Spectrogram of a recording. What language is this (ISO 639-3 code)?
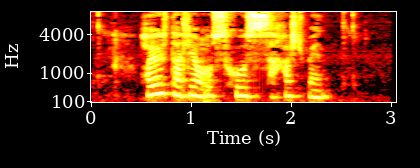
mon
